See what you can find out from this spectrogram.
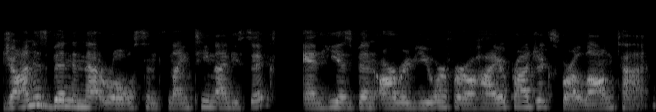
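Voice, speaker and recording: A woman hosting a conference, giving a steady, grateful introduction of the speaker. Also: fairly low pitch, normal speed. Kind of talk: formal introduction. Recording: dull, lo-fi remote audio.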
